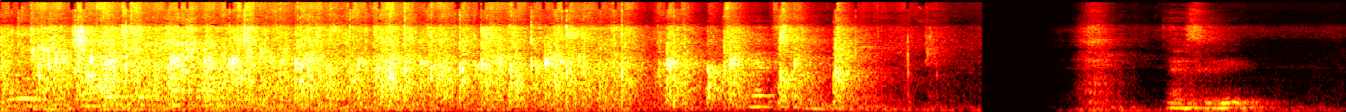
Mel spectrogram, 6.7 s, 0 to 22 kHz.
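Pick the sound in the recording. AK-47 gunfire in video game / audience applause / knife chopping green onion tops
audience applause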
